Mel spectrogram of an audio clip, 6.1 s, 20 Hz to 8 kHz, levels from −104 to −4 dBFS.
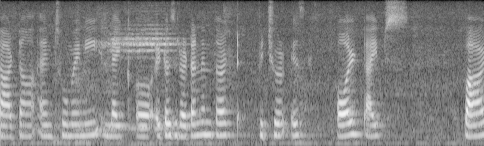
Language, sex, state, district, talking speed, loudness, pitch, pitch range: English, female, Punjab, Pathankot, 160 wpm, -19 LUFS, 235 Hz, 225-245 Hz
